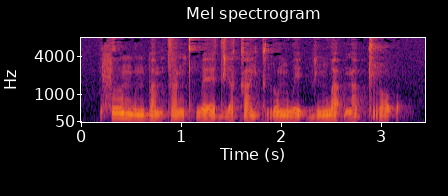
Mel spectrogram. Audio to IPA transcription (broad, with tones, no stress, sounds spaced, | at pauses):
f ɤː˥˩ m u˦˥ n b a˧ m t a˨˩ ŋ kʰ w ɛː˧ d i˦˥ a̯ k a˦˥ j k r o˥˩ n w e˨˩ ʔ b i˦˥ n w a˨˩ ʔ ŋ a˦˥ p̚ t r ɔ˥˩ ʔ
